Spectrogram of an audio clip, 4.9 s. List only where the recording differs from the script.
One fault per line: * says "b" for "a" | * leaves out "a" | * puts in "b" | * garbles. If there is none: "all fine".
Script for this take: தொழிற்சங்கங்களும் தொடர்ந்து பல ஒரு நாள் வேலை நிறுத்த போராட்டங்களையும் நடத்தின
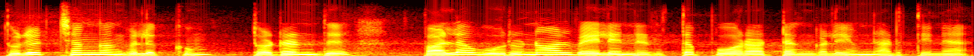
all fine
